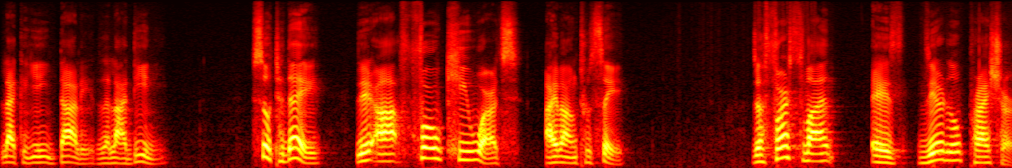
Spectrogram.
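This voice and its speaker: A man speaks at a fairly slow pace with long, frequent pauses and very wide pitch swings. The recording is very clean, with a silent background. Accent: Chinese. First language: Chinese. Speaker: fashion product director. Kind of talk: presentation. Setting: live stream. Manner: halting.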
